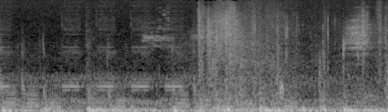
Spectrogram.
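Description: Crate explosions in the video game Crash Bandicoot Remastered, two quiet, sharp, crackling blasts about a second and a half apart following softer game sounds.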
